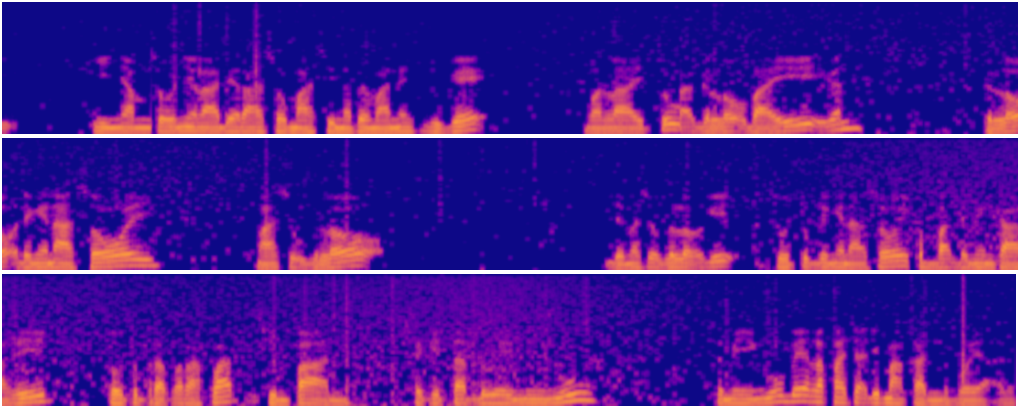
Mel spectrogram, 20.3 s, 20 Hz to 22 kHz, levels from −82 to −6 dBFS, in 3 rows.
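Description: Overdone noise removal runs through the whole recording. The noise reducer was set too aggressively, pulling individual frequency bands down or out whenever they sat near its noise estimate, so the background collapses to near silence with twinkling specks and the voice loses its quieter components as they are cut away. At 1.0 s and again at 4.53 s there is damaged data in the compressed stream. Corrupted bytes in the encoded file cause the decoder to misread those frames and lose sync while it hunts for the next valid frame header, leaving a brief chirp or blip at each point.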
